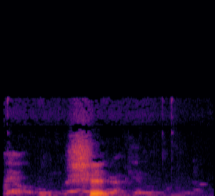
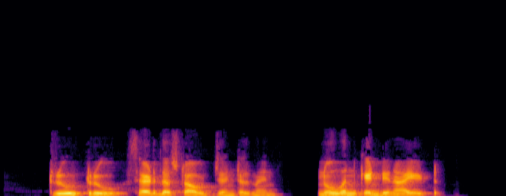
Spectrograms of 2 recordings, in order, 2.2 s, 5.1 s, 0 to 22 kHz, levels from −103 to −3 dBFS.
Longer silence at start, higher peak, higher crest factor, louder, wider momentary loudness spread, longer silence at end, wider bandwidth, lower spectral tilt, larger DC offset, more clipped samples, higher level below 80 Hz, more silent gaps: second, 0.05 s vs 0.5 s; second, -22 dBFS vs 0 dBFS; about the same, 22 dB vs 20 dB; second, -39 LUFS vs -18 LUFS; first, 23 LU vs 11 LU; about the same, 0.6 s vs 0.65 s; first, 11.5 kHz vs 6.8 kHz; second, -4.5 dB/octave vs -7.5 dB/octave; neither; neither; second, -82 dBFS vs -60 dBFS; second, none vs 2.93-3.17 s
